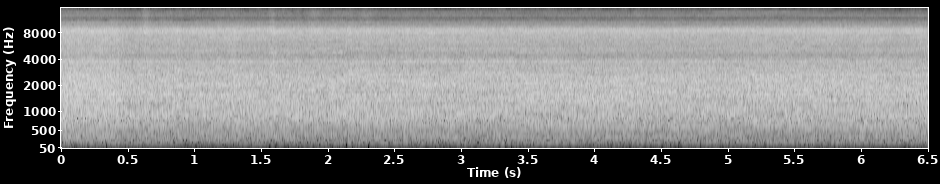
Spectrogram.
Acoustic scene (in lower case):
subway station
